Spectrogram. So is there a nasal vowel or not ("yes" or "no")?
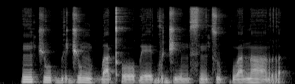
yes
